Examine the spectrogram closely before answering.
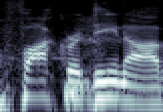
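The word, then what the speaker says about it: Fakhretdinov: But you did nail Fakhradinov, and I did have to play that file for my daughter today because he really hits that Fak, right?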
